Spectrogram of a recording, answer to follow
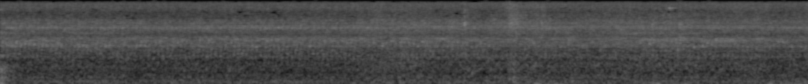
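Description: Faint steady outdoor background noise with no distinct source, and two small soft bumps in the second half.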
